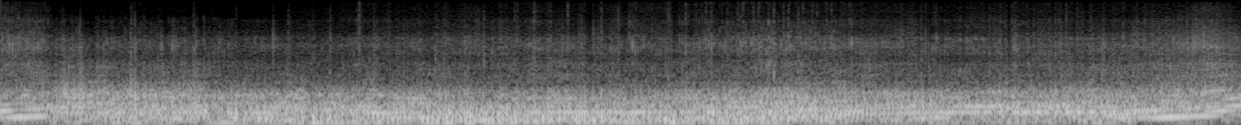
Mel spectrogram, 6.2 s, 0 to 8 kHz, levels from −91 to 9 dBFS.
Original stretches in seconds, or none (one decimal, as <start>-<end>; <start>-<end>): 0.0-1.3; 3.5-4.2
